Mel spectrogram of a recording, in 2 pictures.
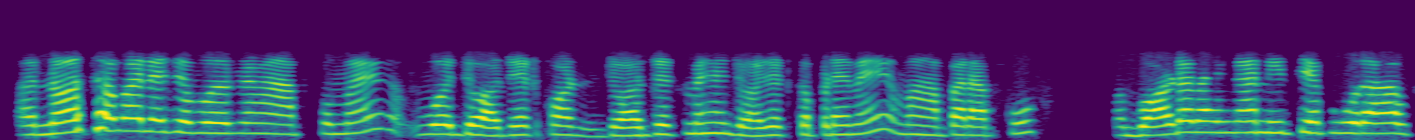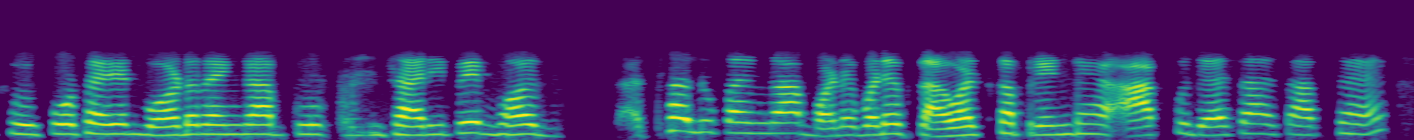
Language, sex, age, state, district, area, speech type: Urdu, female, 30-45, Telangana, Hyderabad, urban, conversation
